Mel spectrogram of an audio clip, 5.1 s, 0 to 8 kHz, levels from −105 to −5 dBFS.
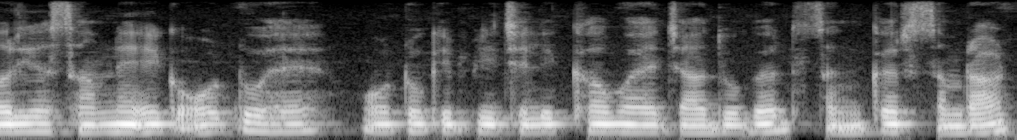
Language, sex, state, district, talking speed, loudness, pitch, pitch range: Hindi, male, Bihar, Jahanabad, 175 wpm, -18 LUFS, 115 Hz, 115-120 Hz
